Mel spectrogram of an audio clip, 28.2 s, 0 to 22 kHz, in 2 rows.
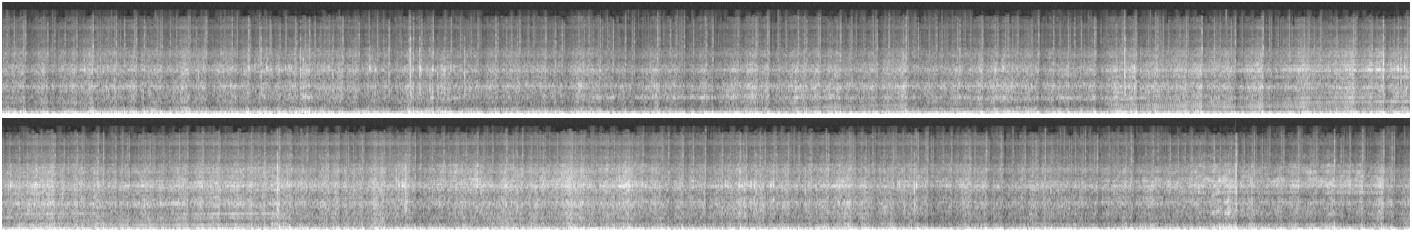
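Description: BMW M3 E92's V8 engine heard from inside the cabin, buried under a heavy, steady low rumble of road and cabin noise. About a third of the way in, its pitch climbs for several seconds as the car accelerates, and it starts to rise again near the end.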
